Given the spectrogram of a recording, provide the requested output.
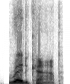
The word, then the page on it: redcap: British English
